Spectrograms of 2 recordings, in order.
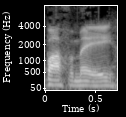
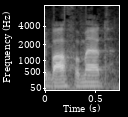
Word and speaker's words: Baphomet: You got your laptops open, so if you just looked up, it's pronounced Baphomet, but typically we say Baphomet, whatever.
